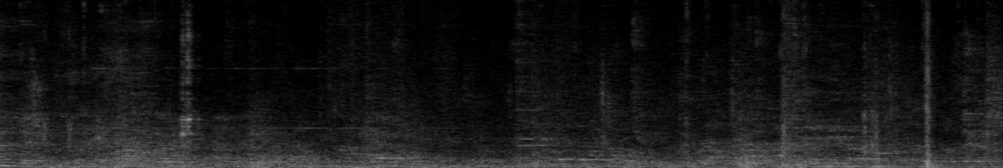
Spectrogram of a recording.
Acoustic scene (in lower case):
restaurant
